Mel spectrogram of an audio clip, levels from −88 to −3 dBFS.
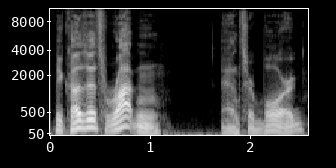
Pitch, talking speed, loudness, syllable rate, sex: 105 Hz, 115 wpm, -18 LUFS, 5.3 syllables/s, male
